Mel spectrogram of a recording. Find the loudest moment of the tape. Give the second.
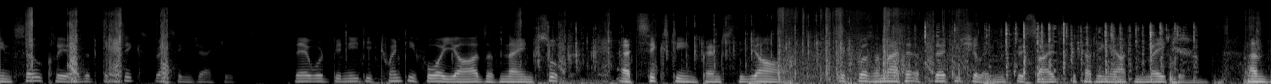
1 s.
